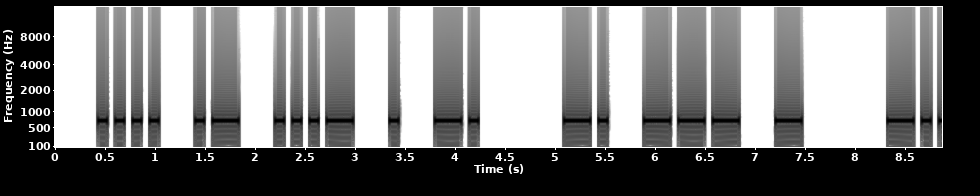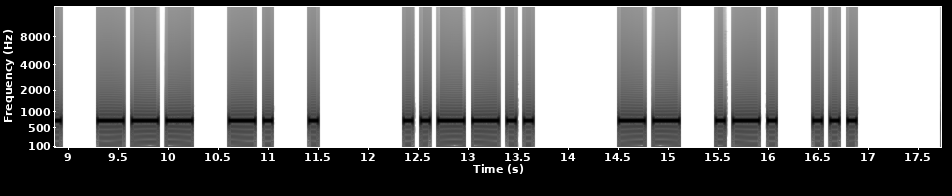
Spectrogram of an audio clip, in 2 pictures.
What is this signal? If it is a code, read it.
Morse code, heard as a keyed tone, about 14 wpm, spaced as for 12 wpm, 700 Hz. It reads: HAVEN NOT DONE ? MRS
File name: Morsekurs / Witze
